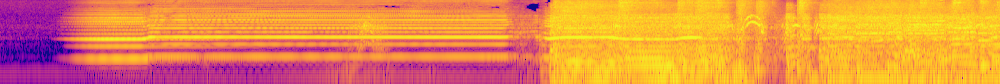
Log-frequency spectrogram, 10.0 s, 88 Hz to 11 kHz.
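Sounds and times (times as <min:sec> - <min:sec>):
harmonica note held: 0:00.6 - 0:10.0.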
